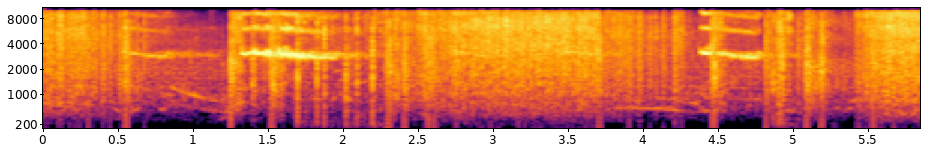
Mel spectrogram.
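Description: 500 g consumer firework cake firing: a dense run of sharp pops and crackling from the bursting shots.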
